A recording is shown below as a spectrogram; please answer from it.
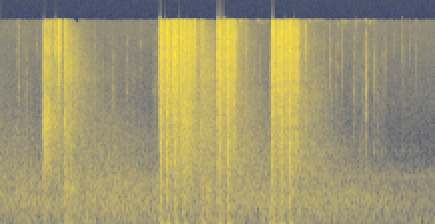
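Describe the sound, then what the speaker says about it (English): Full-auto gunfire in a shooter video game comes as three short, loud bursts of rapid shots over a steady background hum. "Put it in full auto so you can actually do some murdering."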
